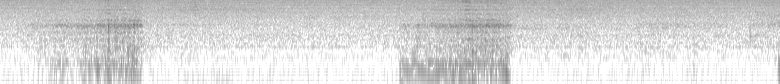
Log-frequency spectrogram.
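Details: Young dog snoring in sleep: two rough, rattling snores about three seconds apart over a quiet room hum.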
